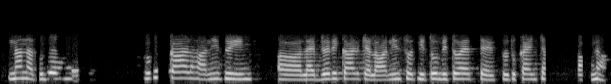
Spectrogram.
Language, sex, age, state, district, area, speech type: Goan Konkani, female, 18-30, Goa, Salcete, rural, conversation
